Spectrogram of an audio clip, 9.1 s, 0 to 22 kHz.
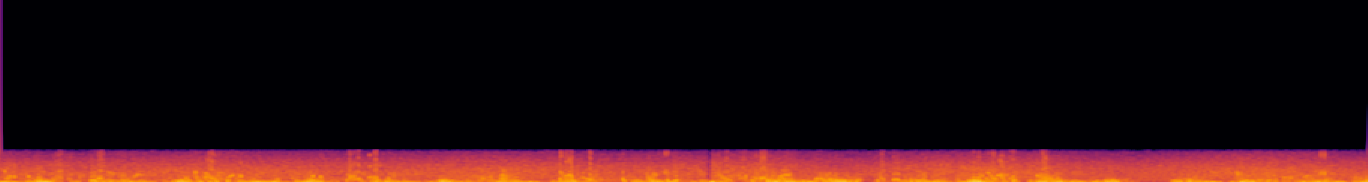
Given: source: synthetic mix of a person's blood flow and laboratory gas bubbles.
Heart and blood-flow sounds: Doppler ultrasound of blood flow; precordium
0.00-0.98 s: bubbles
1.21-1.65 s: bubbles
1.79-1.88 s: bubbles
1.95-2.63 s: bubbles
3.71-4.01 s: bubbles
4.13-4.56 s: bubbles
4.76-5.33 s: bubbles
5.41-5.77 s: bubbles
5.81-6.15 s: bubbles
6.46-6.82 s: bubbles
6.84-7.12 s: bubbles
8.21-8.94 s: bubbles
9.01-9.13 s: bubbles
From the record:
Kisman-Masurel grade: 332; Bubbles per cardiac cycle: rolling drumbeat, 9 or more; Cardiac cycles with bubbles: 50 to 99%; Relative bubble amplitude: moderate (0.250 to 0.450); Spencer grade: 3 (all of the cardiac periods contain showers or single bubble signals, but not dominating or overriding the cardiac motion signals); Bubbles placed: anywhere in the cardiac cycle

